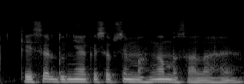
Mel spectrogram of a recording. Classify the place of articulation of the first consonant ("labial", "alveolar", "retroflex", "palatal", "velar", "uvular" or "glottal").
velar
